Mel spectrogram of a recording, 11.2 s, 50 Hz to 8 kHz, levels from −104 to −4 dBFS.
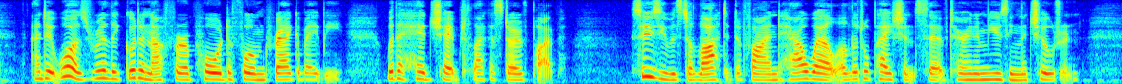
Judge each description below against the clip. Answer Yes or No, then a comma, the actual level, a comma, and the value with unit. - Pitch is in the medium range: No, high, 220 Hz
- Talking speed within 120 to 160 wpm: No, average, 190 wpm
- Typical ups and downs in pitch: No, narrow, 2.3 semitones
